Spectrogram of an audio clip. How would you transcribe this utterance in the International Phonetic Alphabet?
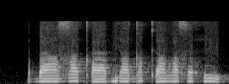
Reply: ɓ a zˤ ɛ tʼ a ɓ i dˤ ʏ kʼ ɘ ðˤ ɘ s ɐ h ɨ

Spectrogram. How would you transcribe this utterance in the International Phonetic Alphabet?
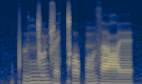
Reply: pʰ ɯ˨˩˦ ŋ͡ǀ ũ˧˥ ɖ͡ʐ ɛ˨˩˦ ǀʰ ɔ˨ p õ˨˩˦ z a˨ ʕ ɛ˨

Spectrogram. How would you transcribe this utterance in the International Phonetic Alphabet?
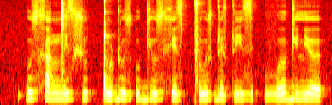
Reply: ʔ u z x a ŋ͡ǀ i z ʃ u ǃ u ɖ u z ʔ u ɡʲ u z x e z ǁ u z ɖ e z ʈ i z | v ɤ ɡʲ ə lʲ ə

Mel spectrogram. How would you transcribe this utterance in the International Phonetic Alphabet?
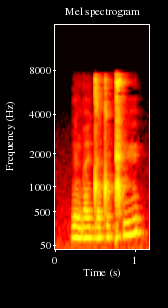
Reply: ɾ ẽ b æ y̯ d ɛ t y ǁʰ y

